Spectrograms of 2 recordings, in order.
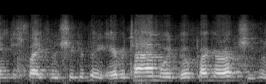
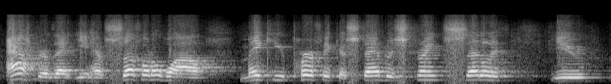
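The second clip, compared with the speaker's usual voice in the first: emphatic preacher's Bible reading; scripture reading; 3 dB louder than usual. Acted. Preacher reading the promise of grace to the church, emphatic scripture reading. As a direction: proclaim the verse, leaning on the key words.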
